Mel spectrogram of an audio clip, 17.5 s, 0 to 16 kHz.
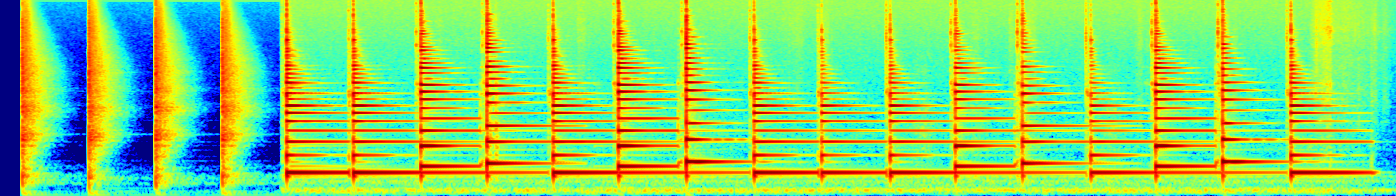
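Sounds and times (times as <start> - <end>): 
ukulele warm-up in E: 3.6 - 17.3.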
